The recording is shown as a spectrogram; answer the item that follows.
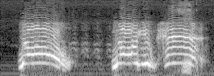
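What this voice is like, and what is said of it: Yelling. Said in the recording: “Why are you yelling”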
